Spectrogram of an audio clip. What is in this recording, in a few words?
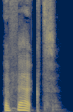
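"affects", US English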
